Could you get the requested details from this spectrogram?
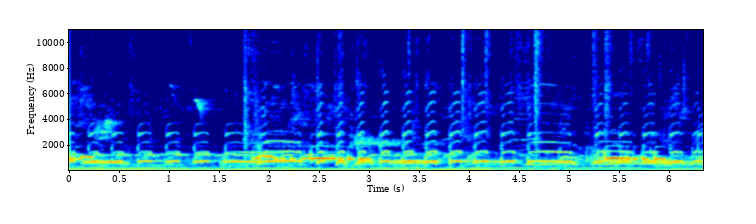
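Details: Bangkok and Cemani Kolbuntet zebra dove song, combined for training other doves. Trilling rounded coos repeat in runs, broken by a brief dip in loudness before a strong final burst of cooing.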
